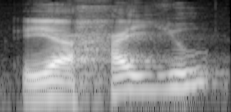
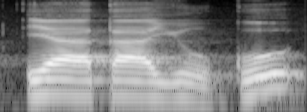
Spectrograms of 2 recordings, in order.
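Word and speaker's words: يا حي: Seharusnya ya hayyu, ya qayyumu. Ya hayyu, ya qayyumu. Tetapi dia salah ucap. Ya kayuku, ya kayumu.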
